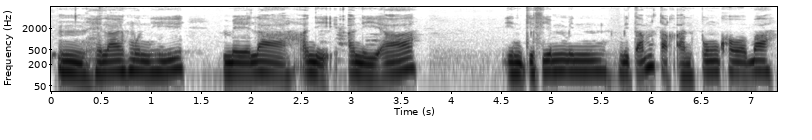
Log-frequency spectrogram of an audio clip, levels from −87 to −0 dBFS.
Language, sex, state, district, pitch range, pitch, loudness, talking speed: Mizo, male, Mizoram, Aizawl, 110-125 Hz, 115 Hz, -14 LUFS, 115 wpm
